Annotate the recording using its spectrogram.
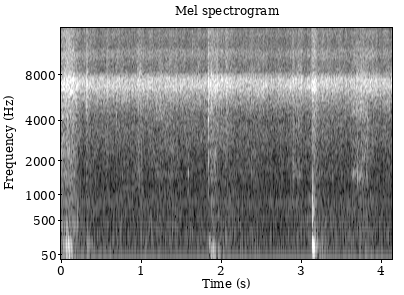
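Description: Near silence, broken by a few light knocks and taps from tools and parts being handled on a workbench, the sharpest about three seconds in.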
